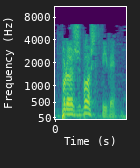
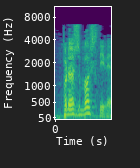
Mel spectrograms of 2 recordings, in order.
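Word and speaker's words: probóscide: Prosbóscide. – ¿Dónde está el acento? Para no cagarla como antes. – En la segunda O.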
